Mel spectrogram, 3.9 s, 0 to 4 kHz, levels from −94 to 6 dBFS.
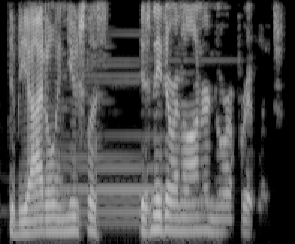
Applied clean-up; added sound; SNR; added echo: classical method Wiener filter.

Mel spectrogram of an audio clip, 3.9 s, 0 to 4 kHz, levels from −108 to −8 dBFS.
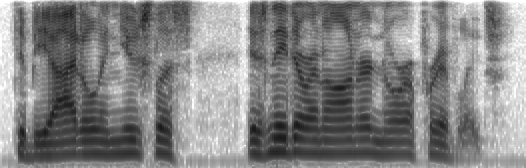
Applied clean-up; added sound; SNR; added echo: none; none; none; none.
